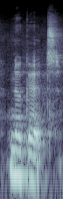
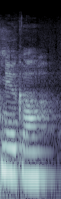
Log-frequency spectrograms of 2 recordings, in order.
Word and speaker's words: nougat: I always called it Nugget when I was growing up and eating it. Yeah, so do I. But it's not, it's Nougat. Says who?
